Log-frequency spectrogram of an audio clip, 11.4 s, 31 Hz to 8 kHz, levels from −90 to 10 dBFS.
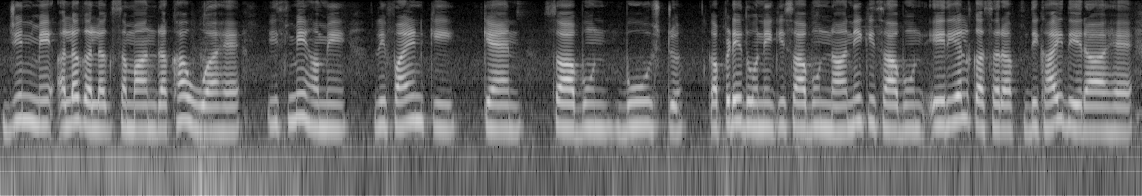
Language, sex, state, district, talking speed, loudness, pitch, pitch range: Hindi, female, Uttar Pradesh, Shamli, 145 wpm, -18 LUFS, 215 Hz, 205-225 Hz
